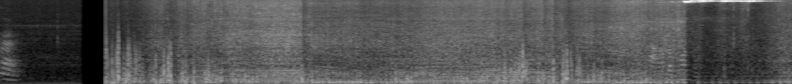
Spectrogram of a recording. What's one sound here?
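A motorcycle engine rumbles as it rides along.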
